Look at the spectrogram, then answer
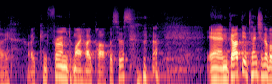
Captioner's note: laughs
